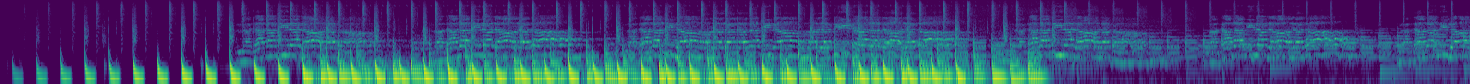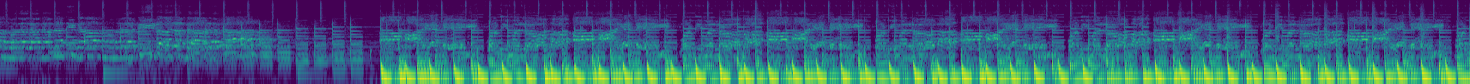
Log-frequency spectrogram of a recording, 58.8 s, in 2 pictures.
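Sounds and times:
90s dance music mashup at 124 BPM: 0:00.0 - 0:58.7.

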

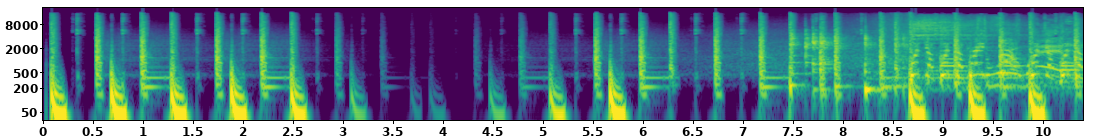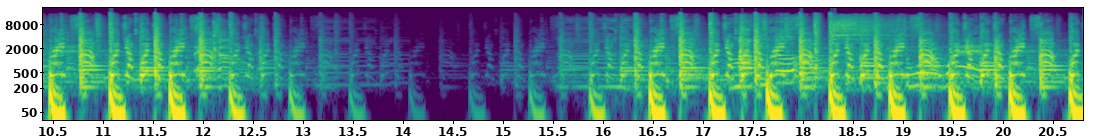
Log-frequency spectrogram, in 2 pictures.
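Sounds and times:
moombahton dance music: 0:00.0 - 0:03.1, 0:04.4 - 0:14.1, 0:14.8 - 0:20.7.

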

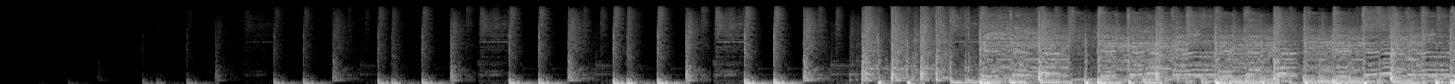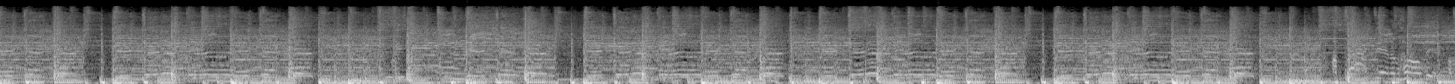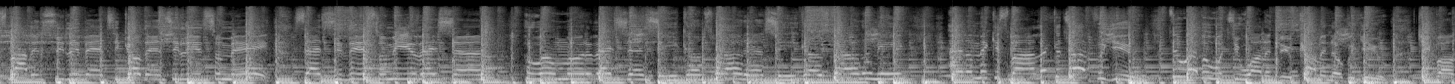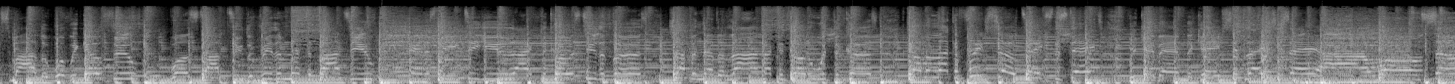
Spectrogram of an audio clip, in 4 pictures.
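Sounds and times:
90s pop rock music: 0:04.5 - 0:58.2.

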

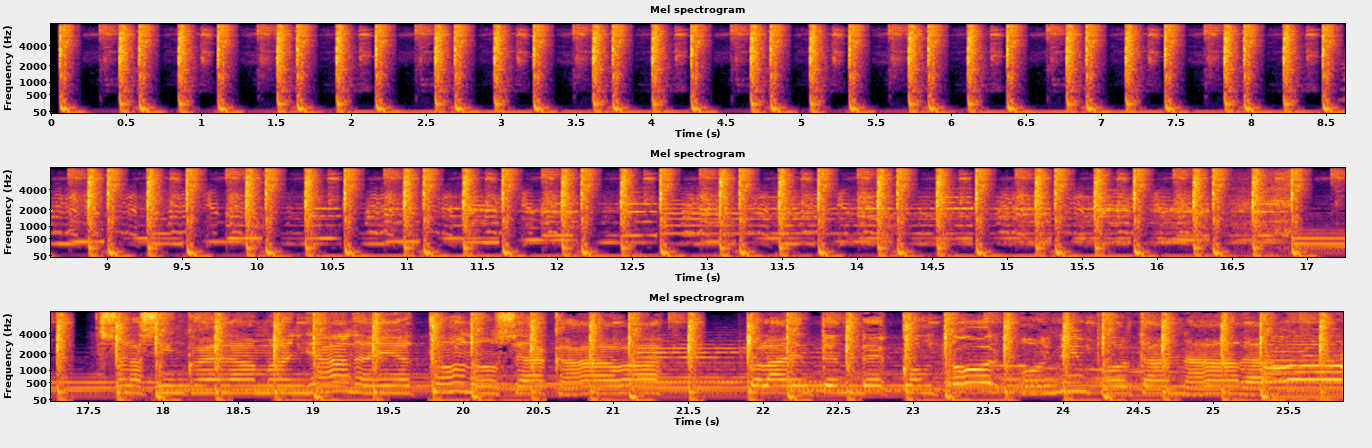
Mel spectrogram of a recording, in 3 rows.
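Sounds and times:
reggaeton music: 0:00.1 - 0:25.8.

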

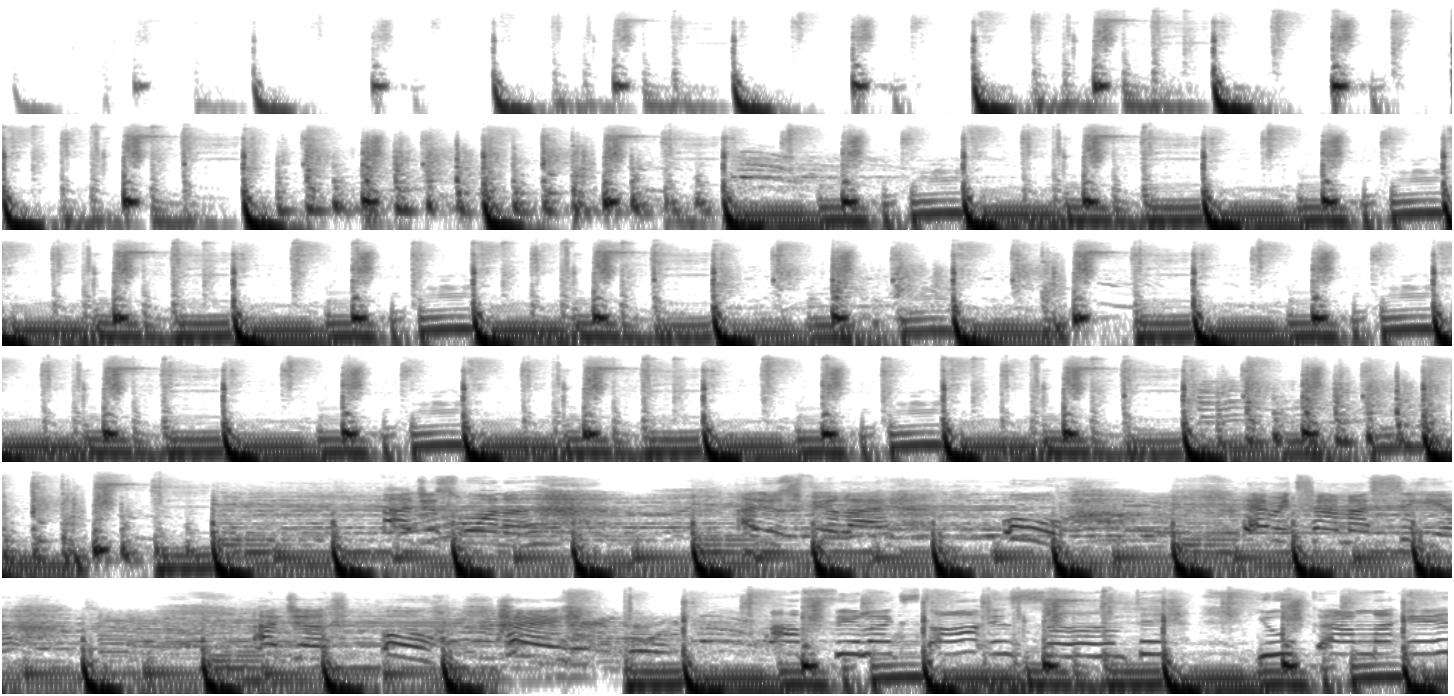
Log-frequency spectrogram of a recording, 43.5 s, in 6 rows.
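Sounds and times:
club dance track: 0:00.0 - 0:43.4.

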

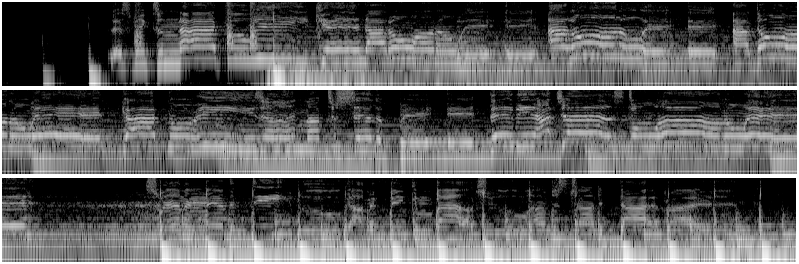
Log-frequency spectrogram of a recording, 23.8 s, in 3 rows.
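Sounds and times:
Top 40 pop music at 130 BPM: 0:00.9 - 0:23.8.

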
